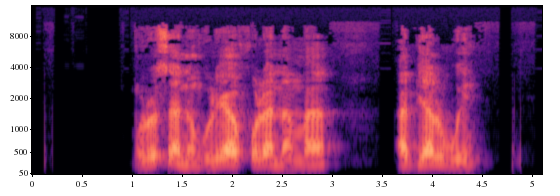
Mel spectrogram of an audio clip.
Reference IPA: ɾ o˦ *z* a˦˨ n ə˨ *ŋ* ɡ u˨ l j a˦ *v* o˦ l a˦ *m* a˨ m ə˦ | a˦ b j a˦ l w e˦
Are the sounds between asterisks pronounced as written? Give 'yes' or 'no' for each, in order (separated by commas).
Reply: no, yes, no, no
